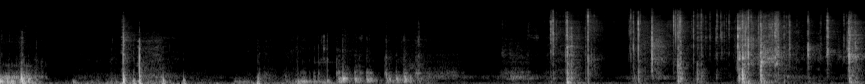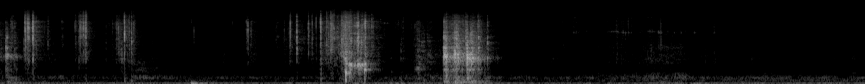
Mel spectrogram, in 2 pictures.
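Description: A frozen plastic food tub being flexed and twisted to free a block of ice, with bursts of crackling and sharp cracks from plastic and ice, thickest through the middle and loudest a couple of seconds before the end. A handling knock comes at the very start.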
